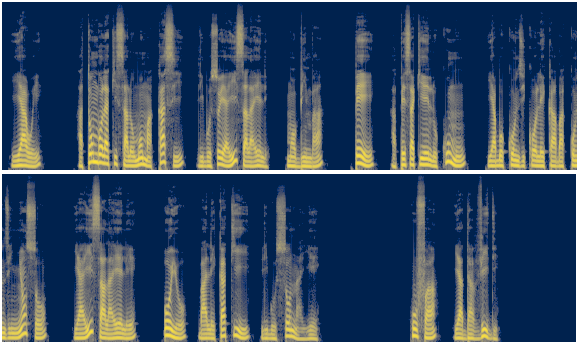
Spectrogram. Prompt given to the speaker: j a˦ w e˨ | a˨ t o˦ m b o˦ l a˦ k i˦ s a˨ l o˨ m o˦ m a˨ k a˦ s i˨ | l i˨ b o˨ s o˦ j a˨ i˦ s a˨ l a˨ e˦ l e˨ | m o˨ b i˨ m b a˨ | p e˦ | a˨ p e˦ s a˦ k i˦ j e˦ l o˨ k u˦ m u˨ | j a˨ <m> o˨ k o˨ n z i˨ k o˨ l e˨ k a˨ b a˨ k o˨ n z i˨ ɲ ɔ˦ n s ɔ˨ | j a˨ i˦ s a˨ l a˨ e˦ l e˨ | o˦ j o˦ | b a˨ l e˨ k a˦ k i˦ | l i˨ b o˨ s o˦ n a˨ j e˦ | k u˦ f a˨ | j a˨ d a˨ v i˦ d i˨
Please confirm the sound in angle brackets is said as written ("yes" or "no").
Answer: no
